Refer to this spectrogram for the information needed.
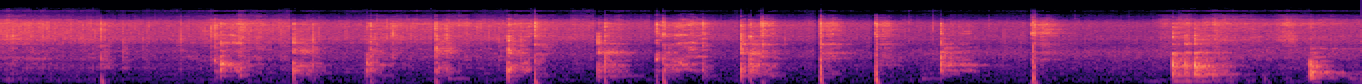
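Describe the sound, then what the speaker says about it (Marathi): Grated fresh coconut roasting in ghee in a hot kadhai, stirred with a spoon in quick repeated scrapes and clinks over a soft, steady sizzle, close and clear with no talking. "त्याच्यातलं पाणी जोपर्यंत कमी होत नाही तोपर्यंत आपण नारळ चांगला तुपावर भाजून घ्यायचा।"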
